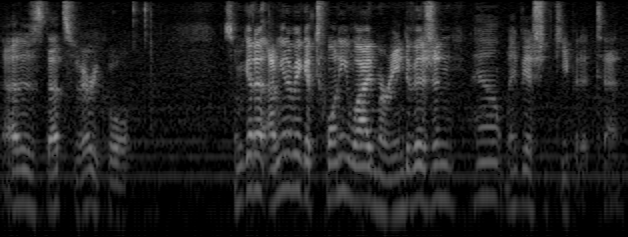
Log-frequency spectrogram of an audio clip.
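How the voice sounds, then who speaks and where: A man's voice: a little high, a little fast, noisy background. A man with an American accent hosting a strategy game playthrough, talking it through casually with many fillers. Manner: thinks aloud with fillers. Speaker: gaming channel host.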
